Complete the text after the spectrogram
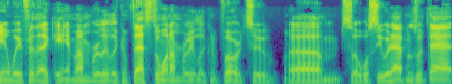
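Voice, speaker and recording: The background is quiet while a man talks at a very fast pace. His voice sits fairly low. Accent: American. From Southern New Jersey. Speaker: sports podcast co-host. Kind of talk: casual chat.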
